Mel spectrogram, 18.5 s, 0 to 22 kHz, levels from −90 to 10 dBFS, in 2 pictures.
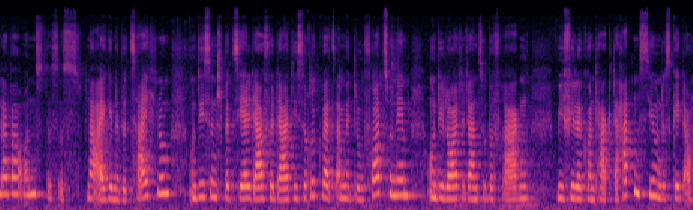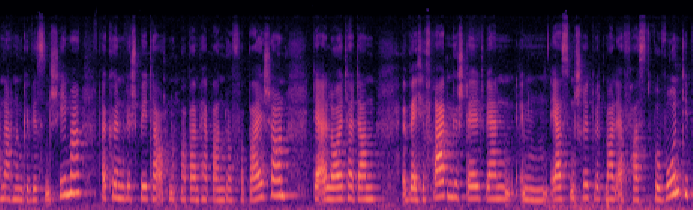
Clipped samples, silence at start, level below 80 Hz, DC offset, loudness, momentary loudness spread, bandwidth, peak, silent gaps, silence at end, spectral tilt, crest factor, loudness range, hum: under 0.1%; 0 s; -50 dBFS; under 0.1%; -23 LUFS; 8 LU; 17.5 kHz; -2 dBFS; none; 0 s; -4.5 dB/octave; 20 dB; 3 LU; none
